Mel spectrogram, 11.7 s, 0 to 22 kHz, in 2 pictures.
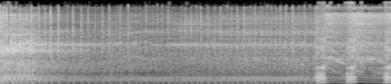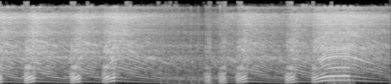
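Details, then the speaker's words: Stihl MS 460 Magnum chainsaw after rebuild (new top end, piston, ring, carburetor, muffler, fuel filter), already warm: revs cleanly in quick blips about two per second and returns to a steady idle; normal running, tuned a little rich. "It said a little rich."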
